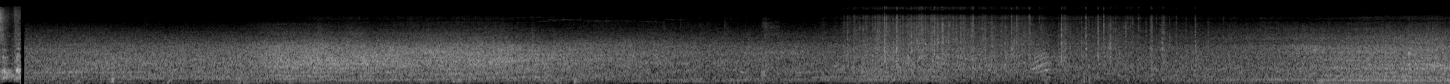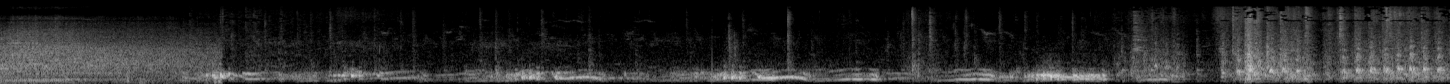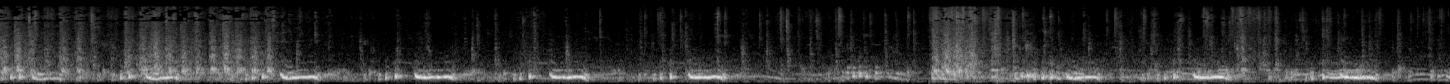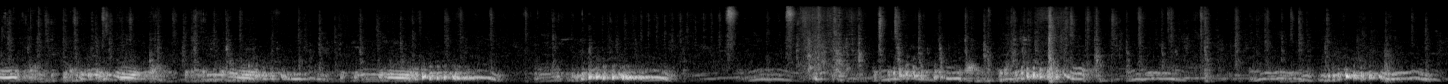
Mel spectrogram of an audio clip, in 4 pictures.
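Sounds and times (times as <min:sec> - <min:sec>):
loud rushing noise: 0:00.0 - 0:16.8
pigeons cooing: 0:16.2 - 0:57.9.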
